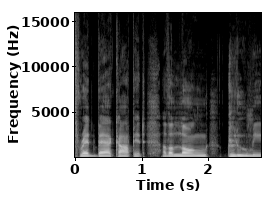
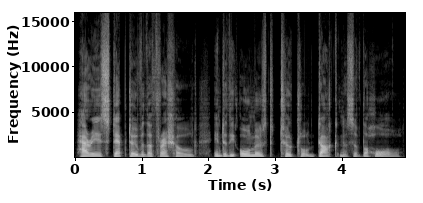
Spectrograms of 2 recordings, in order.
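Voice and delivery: plain reading voice

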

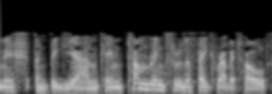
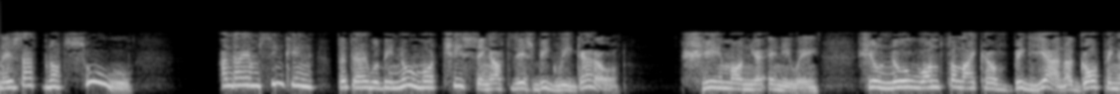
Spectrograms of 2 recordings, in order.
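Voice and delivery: higher Scottish firm wife; stern Kelda; 10 semitones higher than usual. Acted. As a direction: lay down the law. Jeanie lays down law.

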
